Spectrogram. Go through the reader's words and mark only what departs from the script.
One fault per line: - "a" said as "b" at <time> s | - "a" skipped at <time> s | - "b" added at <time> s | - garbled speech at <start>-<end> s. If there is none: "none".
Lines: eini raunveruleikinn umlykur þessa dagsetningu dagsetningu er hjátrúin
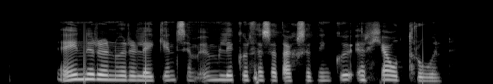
- "sem" added at 1.8 s
- "dagsetningu" skipped at 3.5 s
